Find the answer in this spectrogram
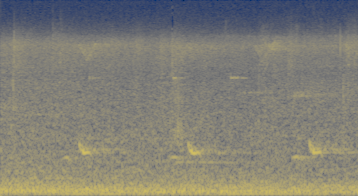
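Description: Three short animal calls, one about every second and a half, each a brief hooked note, over a steady low background rumble.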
